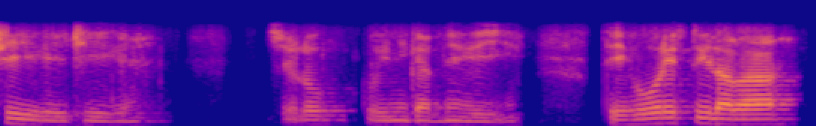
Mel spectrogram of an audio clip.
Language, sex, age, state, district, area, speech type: Punjabi, male, 18-30, Punjab, Fazilka, rural, conversation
